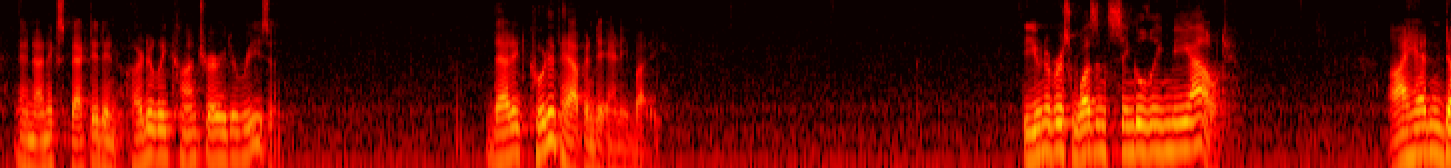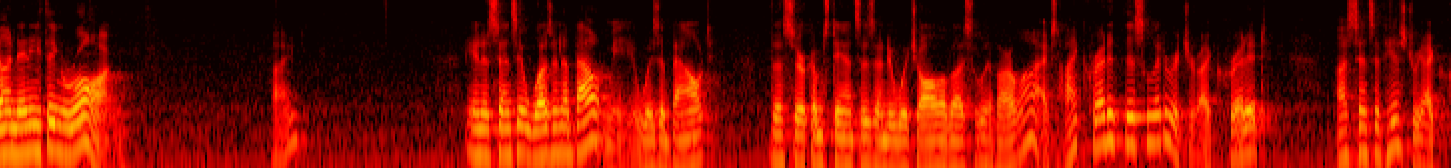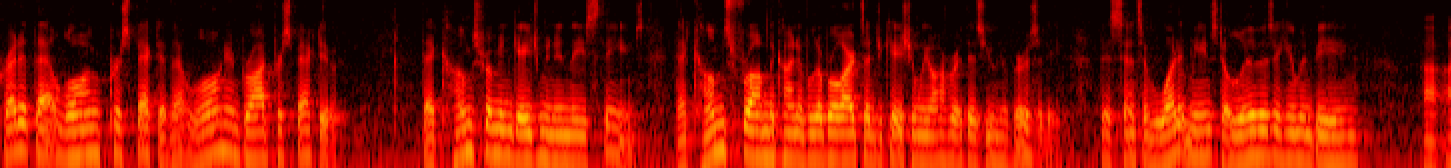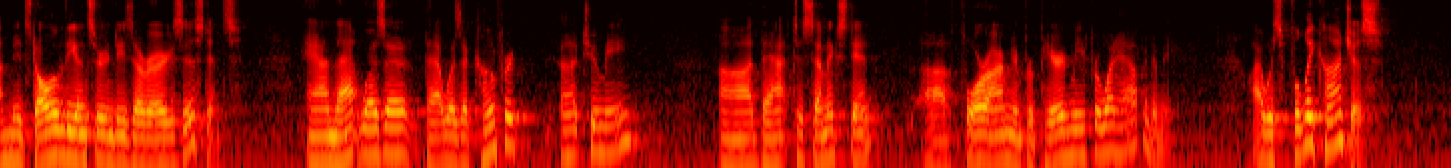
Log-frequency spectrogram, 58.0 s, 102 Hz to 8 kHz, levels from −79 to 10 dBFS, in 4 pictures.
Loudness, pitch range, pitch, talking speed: -30 LUFS, 115-150 Hz, 130 Hz, 145 wpm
